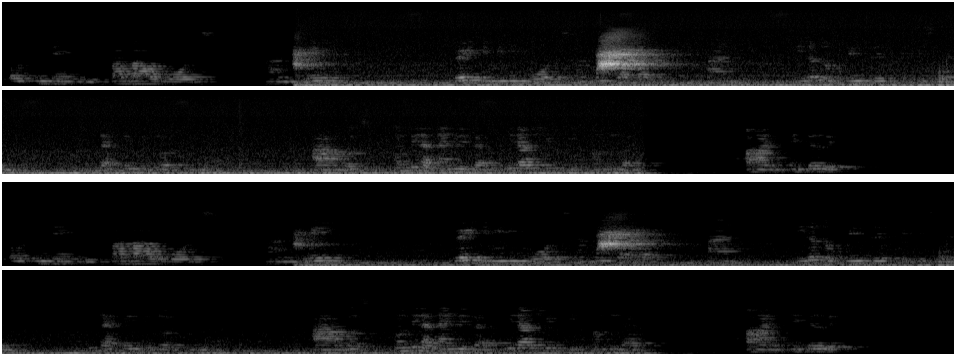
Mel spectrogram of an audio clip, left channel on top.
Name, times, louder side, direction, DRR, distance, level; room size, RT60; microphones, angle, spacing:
voice 1, 0.1-2.1 2.6-3.4 4.5-6.5 7.0-7.4 7.9-9.6 10.5-11.5 12.0-12.1 12.6-15.9 16.9-17.8, left 1 dB, 40° left, -4 dB, 2.5 m, -48 dB
sound 1, 2.9-16.0, left 8 dB, 90° left, 0.4 m, -39 dB
6.6 x 4.0 x 3.9 m, 0.67 s
head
